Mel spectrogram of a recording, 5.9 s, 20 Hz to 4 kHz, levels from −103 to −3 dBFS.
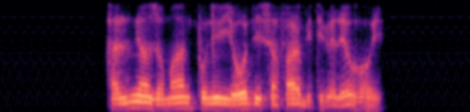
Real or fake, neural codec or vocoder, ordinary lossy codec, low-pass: fake; codec, 16 kHz, 0.9 kbps, LongCat-Audio-Codec; Opus, 64 kbps; 3.6 kHz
